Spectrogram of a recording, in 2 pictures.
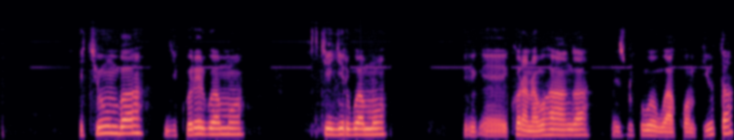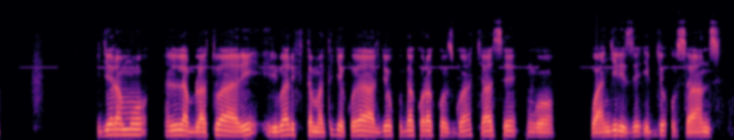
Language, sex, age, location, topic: Kinyarwanda, male, 25-35, Musanze, government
